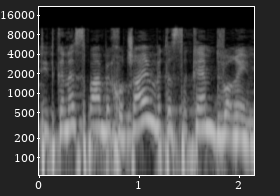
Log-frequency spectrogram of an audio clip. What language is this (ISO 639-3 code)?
heb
